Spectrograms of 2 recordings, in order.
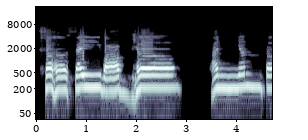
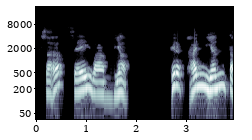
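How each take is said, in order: First: सह सैवाभ्य हन्यन्त drawn out, higher; slow recitation. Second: सह सैवाभ्य ends on भ्य, then हन्यन्त apart; split after bhya. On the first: Teacher repeating the third quarter for students. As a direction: recite सह सैवाभ्य हन्यन्त slowly with nasal ring. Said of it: "फिर से सुनिए". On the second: Teacher showing where to break the word. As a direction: stop cleanly at भ्य before हन्यन्त. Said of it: "भ्य में ही खत्म कर देंगे". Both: Shown as a demonstration.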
